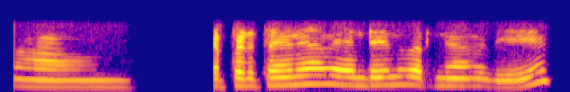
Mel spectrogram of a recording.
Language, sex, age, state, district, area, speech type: Malayalam, female, 45-60, Kerala, Idukki, rural, conversation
